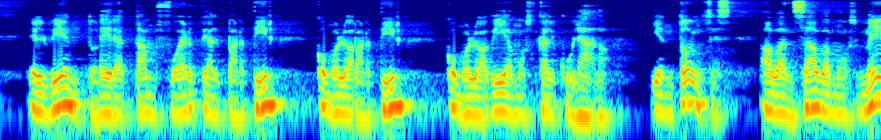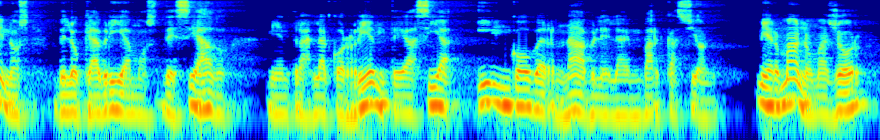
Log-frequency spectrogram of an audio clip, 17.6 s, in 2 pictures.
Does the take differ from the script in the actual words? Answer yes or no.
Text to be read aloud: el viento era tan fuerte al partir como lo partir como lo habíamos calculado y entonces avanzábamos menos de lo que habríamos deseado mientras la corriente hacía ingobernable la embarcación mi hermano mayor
no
